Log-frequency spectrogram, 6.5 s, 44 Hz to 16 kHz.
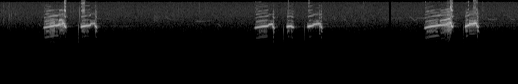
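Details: Nest camera at an osprey nest on 30 June 2022, evening feeding: a run of three bursts, each a couple of whistled, upward-sliding chirps, separated by gaps of about two seconds.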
